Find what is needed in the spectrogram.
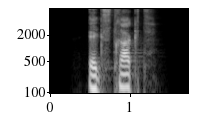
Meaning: extract
- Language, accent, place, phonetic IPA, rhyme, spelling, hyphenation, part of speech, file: German, Germany, Berlin, [ɛksˈtʁakt], -akt, Extrakt, Ex‧trakt, noun, De-Extrakt.ogg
